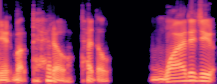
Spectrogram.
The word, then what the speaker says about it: Paidal: So I know I was mispronouncing it, but pedal.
